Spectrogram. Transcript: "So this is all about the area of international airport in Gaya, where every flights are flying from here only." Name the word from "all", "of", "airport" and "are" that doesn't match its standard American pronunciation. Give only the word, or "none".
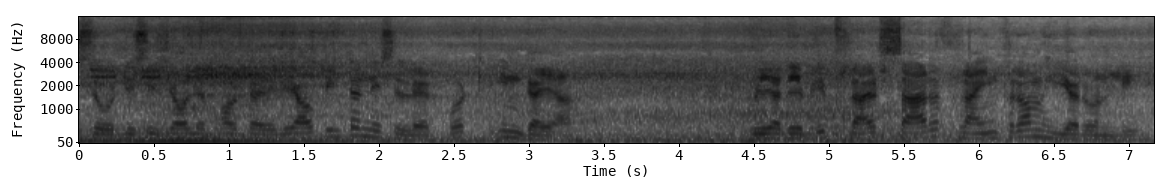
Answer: of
